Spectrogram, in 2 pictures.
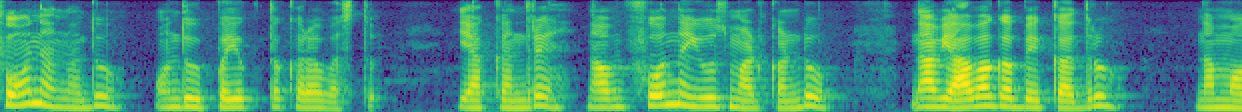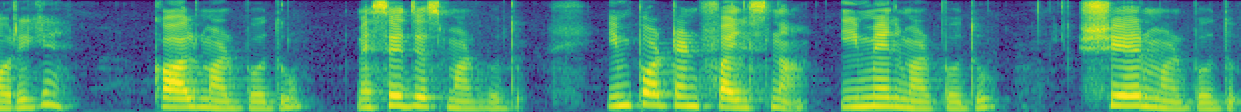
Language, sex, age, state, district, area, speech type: Kannada, female, 18-30, Karnataka, Davanagere, rural, spontaneous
